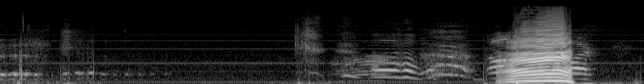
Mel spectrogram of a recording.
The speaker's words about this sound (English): Moaning and groaning sounds, high pitched bleats, loud bellows, and rumbling roars. These are all the sounds camels make.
